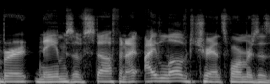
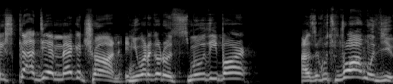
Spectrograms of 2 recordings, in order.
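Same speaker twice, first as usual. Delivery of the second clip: high, exasperated rant; incredulous rant; 11 semitones higher than usual. Retold or imitated. Dad ranting at his kids about Megatron, high and exasperated. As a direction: berate them in disbelief.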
